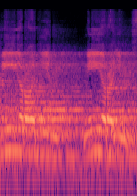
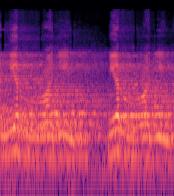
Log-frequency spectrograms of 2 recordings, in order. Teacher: Hati-hati, di rohnya ada alif lam syamsiah, ada alif lam, maka diidgomkan.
